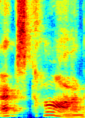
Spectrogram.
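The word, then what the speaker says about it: ex-Kahn: called an xcon and when I say xcon it's spelled k Ahn and I'll say that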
